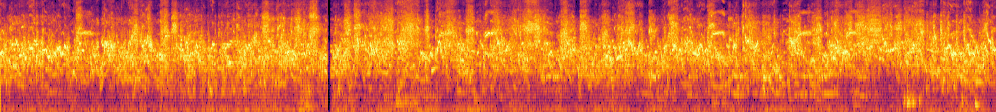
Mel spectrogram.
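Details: Many Australian budgerigars chattering in breeding season: steady overlapping squawks and high twitters, with a brief dip in volume partway before the chorus resumes.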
